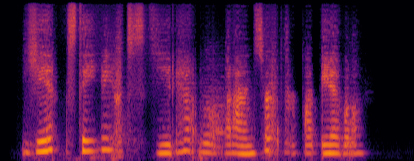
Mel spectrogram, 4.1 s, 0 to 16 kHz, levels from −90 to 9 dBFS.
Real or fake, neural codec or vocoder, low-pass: fake; codec, 44.1 kHz, 0.9 kbps, DAC; 14.4 kHz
